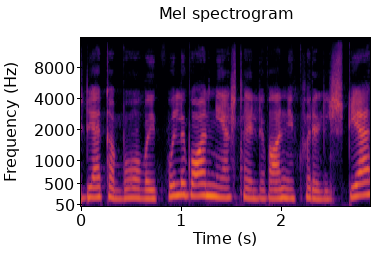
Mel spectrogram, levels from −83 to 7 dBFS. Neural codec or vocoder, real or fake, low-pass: codec, 32 kHz, 1.9 kbps, SNAC; fake; 14.4 kHz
